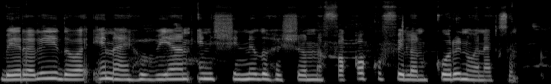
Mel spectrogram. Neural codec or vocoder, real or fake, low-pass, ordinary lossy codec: vocoder, 44.1 kHz, 128 mel bands, Pupu-Vocoder; fake; none; none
